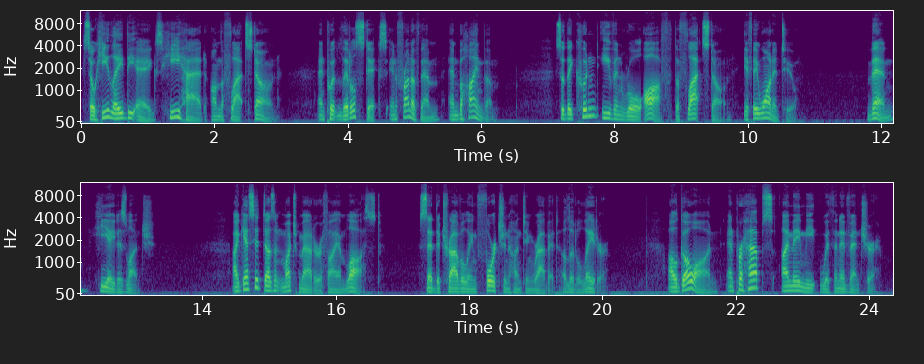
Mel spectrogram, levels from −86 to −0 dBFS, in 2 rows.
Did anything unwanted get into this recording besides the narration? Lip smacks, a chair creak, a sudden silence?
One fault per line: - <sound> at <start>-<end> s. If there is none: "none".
none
